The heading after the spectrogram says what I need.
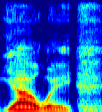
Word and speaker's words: Yahweh: that that of course if it's pronounced today the way we pronounce it is Yahweh his name is Yahweh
